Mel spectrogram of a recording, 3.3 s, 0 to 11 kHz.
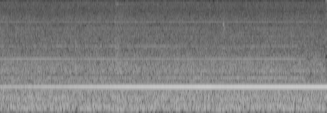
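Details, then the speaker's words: Ironwood CUT24L 24-inch up-cut chop saw, built 2021, 15 hp, 230/480 V: a single steady tone holds level as the big blade coasts down, with no grinding or rubbing; normal blade spin-down. "That's the saw is slowing down. That's the sound you hear."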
